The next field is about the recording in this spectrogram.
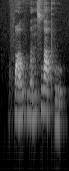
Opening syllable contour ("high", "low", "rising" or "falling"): rising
